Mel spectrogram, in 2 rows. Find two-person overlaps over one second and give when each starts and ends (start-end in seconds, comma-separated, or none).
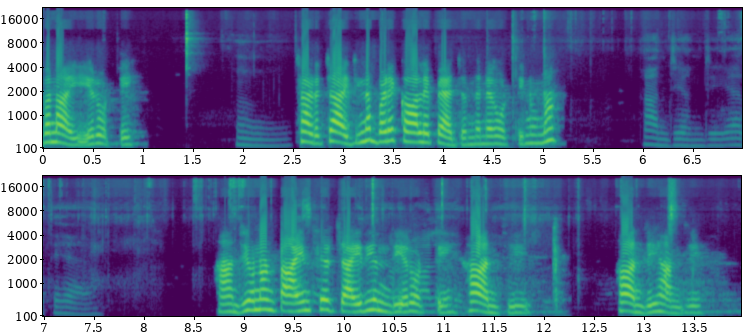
9.4-11.6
